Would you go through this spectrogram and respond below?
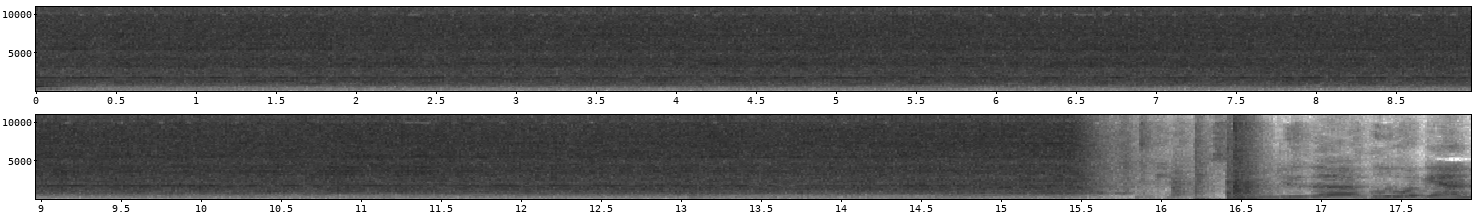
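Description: A hair dryer blows steadily and loudly at close range for about fifteen seconds to dry glue on a Dollar Tree candle decoration, then shuts off with a thunk, and a voice starts speaking.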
